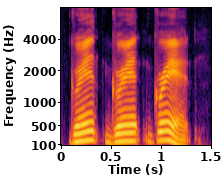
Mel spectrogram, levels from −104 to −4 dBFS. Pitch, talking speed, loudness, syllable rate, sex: 160 Hz, 120 wpm, -15 LUFS, 2.4 syllables/s, male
